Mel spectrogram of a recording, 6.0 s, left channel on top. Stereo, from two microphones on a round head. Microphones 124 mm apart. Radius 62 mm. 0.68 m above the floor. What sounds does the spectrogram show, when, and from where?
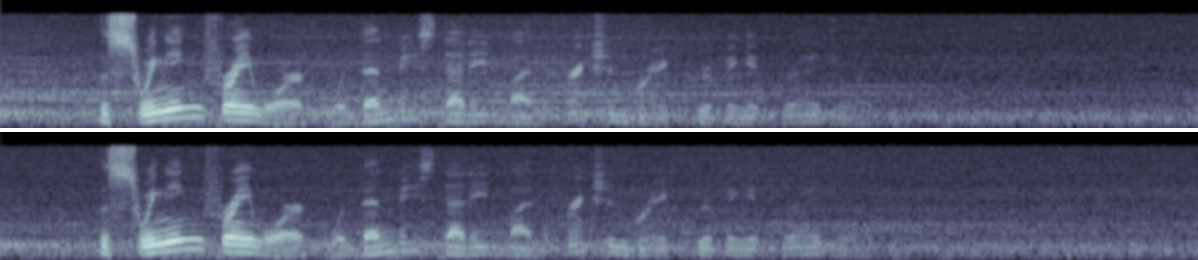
0.5 s a man speaking: 25° left (ahead or behind); by 4.4 s 40° left (ahead or behind)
